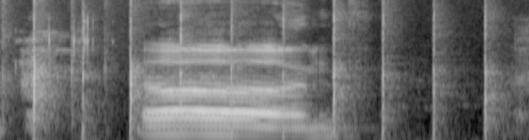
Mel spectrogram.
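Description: A few scattered hand claps, sharp and uneven, with a sustained held vocal tone filling the middle before the sparse claps continue.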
